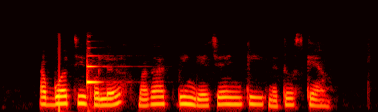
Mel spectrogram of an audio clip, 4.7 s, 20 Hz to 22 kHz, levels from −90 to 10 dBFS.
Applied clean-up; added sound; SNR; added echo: none; Piano; 1 dB; none.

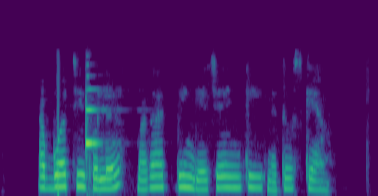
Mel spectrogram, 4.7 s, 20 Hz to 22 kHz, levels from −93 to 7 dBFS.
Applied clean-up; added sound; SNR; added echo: neural mask model RNNoise.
